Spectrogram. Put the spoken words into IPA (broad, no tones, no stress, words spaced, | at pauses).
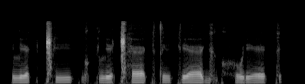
lʲɛːkǁʰiːkɡɔk lʲɛǁʰɛːktiːk ɾʲɛːɡʲɔ̰k huɾʲeːk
